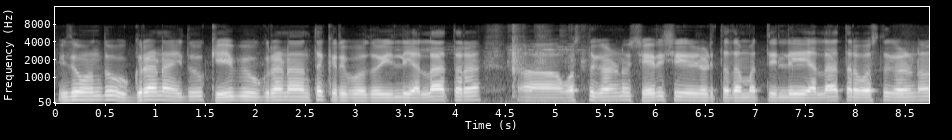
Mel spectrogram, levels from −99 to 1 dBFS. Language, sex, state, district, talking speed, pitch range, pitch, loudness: Kannada, male, Karnataka, Bijapur, 135 wpm, 125-140 Hz, 135 Hz, -15 LUFS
